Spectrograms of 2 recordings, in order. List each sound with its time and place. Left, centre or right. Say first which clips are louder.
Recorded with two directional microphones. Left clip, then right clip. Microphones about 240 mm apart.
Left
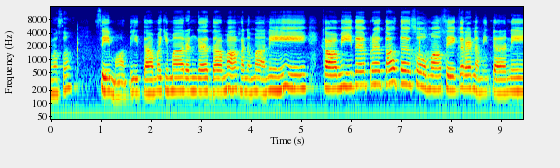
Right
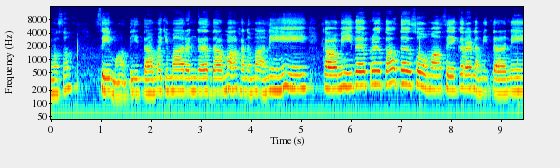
0.0 s speech: left 3 dB; left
